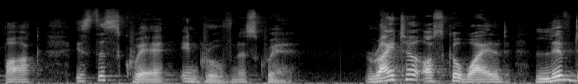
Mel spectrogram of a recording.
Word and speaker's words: Grosvenor: you visit london's second largest garden square don't pronounce it as crossfinder square but as grosvenor square developed by british aristocrat sir richard grovenow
